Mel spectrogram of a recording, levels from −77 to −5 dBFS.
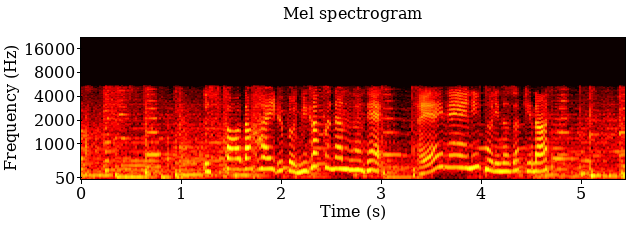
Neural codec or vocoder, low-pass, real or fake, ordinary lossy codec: codec, 16 kHz, 1 kbps, X-Codec, HuBERT features, trained on balanced general audio; 5.4 kHz; fake; none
